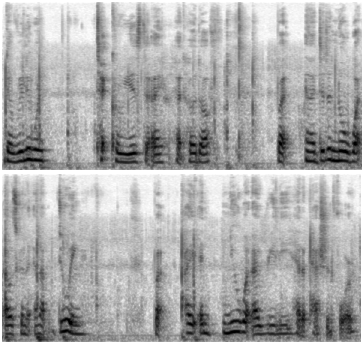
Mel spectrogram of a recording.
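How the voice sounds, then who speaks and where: Middle-aged woman from Singapore, mellow, relaxed livestream host, faint noise behind. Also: medium pitch, normal speed, poor audio. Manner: chatty, reads and answers chat comments. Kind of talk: casual livestream chat.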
